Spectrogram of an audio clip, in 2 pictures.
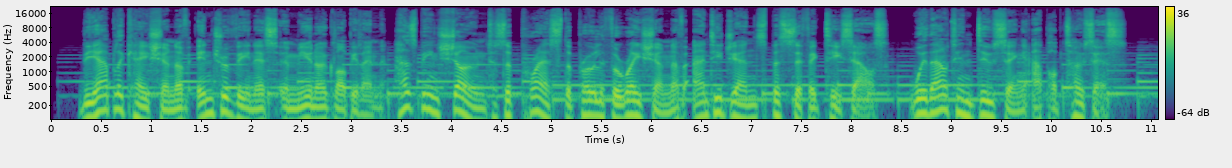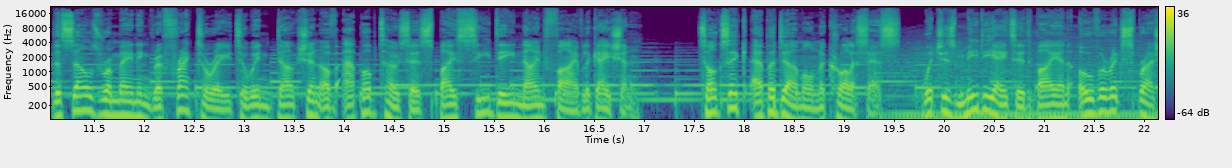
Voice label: english british medical narration

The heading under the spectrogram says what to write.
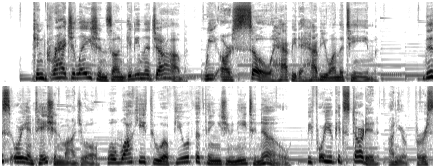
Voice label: English American e-learning

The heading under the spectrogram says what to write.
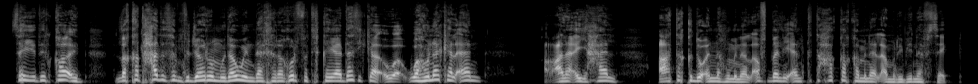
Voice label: arabic video games

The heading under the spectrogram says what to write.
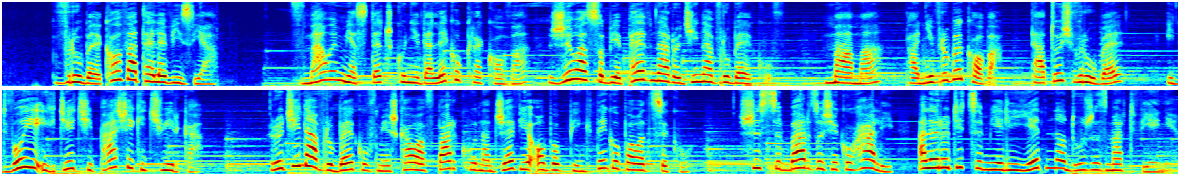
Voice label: polish audiobooks

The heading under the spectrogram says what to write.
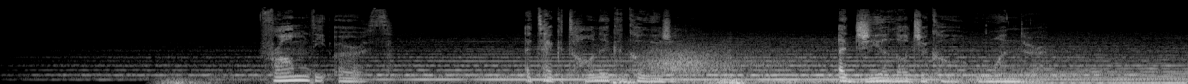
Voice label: english international narration

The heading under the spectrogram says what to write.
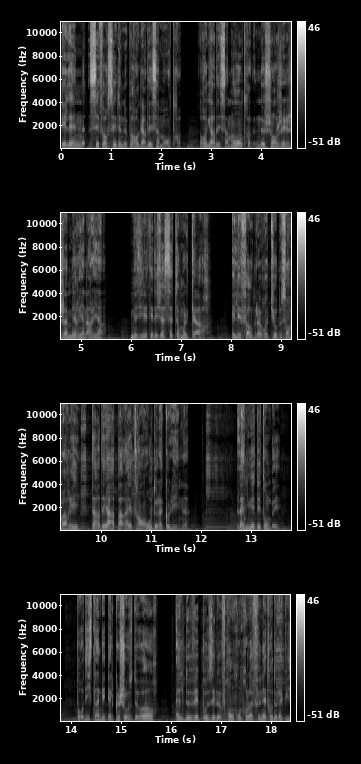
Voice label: french audiobooks

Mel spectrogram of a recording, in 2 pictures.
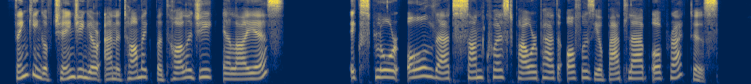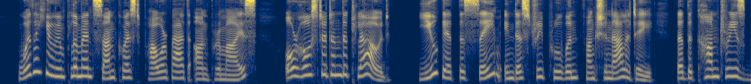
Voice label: english international commercial; English (International) Hindi English (Indian)

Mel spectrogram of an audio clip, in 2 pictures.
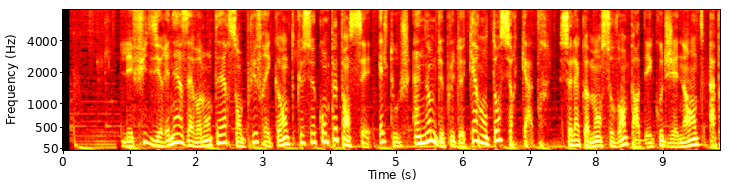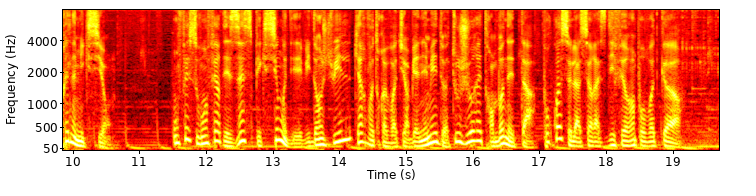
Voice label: french medical narration

